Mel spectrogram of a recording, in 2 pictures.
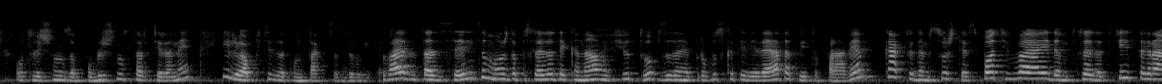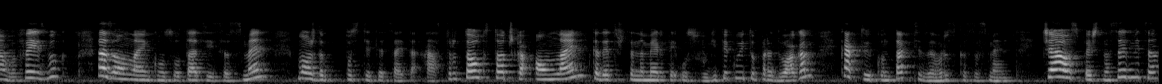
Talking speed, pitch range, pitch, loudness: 180 wpm, 185-255 Hz, 215 Hz, -31 LUFS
